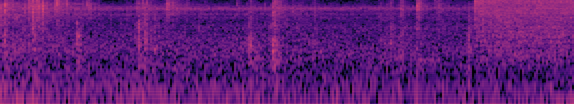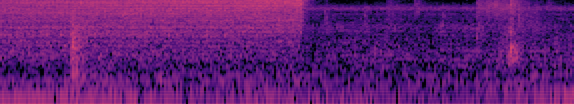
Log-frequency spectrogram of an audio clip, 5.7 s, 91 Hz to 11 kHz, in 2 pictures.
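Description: Starting fluid sprayed from an aerosol can into the carburetor of an International Scout with a 304 V8: a steady, close hiss that runs unbroken for several seconds, with a small surge partway through.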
